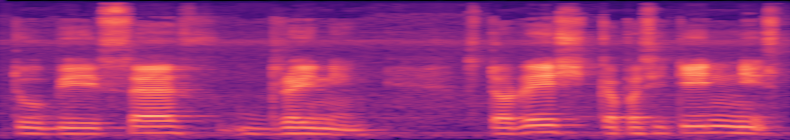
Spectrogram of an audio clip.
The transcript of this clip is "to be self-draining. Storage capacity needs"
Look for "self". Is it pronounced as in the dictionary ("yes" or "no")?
yes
